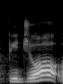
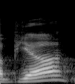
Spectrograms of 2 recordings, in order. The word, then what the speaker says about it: Byor: Ähm, dann noch Bijor oder Björ, je nachdem, wie man ihn aussprechen will. B-Y-O-R, äh, hat auch auf dem Tomorrowland gespielt.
